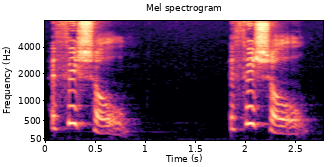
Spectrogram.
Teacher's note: a look at the beginning we don't have this o right we also have this schwa sound so this very gentle relaxed sound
